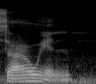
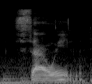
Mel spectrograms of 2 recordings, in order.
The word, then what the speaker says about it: Samhain: Pronounced Samhain. This is what this says. Most Wiccans refer to Halloween as Samhain, pronounced Samhain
